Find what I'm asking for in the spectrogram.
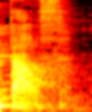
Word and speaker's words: Balfe: So officially, our Claire's, her name is actually Katrina Balfe. – Yes, I believe it is for real Katrina Balfe. – Like Alf with a B on the front.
